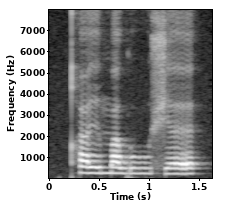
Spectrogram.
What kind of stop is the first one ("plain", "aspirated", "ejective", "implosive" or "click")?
aspirated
